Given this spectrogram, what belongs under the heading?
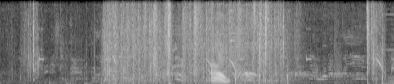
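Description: Rapid bursts of gunfire crackle in a Rainbow Six Siege match, loud and repeated, mixed with game effects while a player briefly cries out.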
